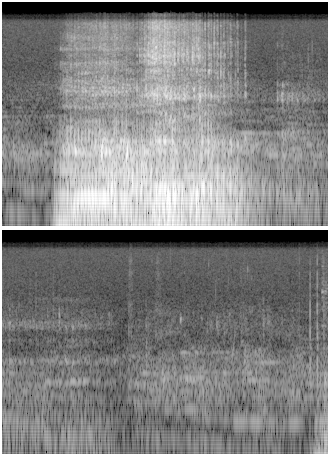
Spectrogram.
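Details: American alligator bellowing at the start of the breeding season: a deep, rumbling, throaty roar lasting about two seconds, loud and low-pitched, then fading to quiet background.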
